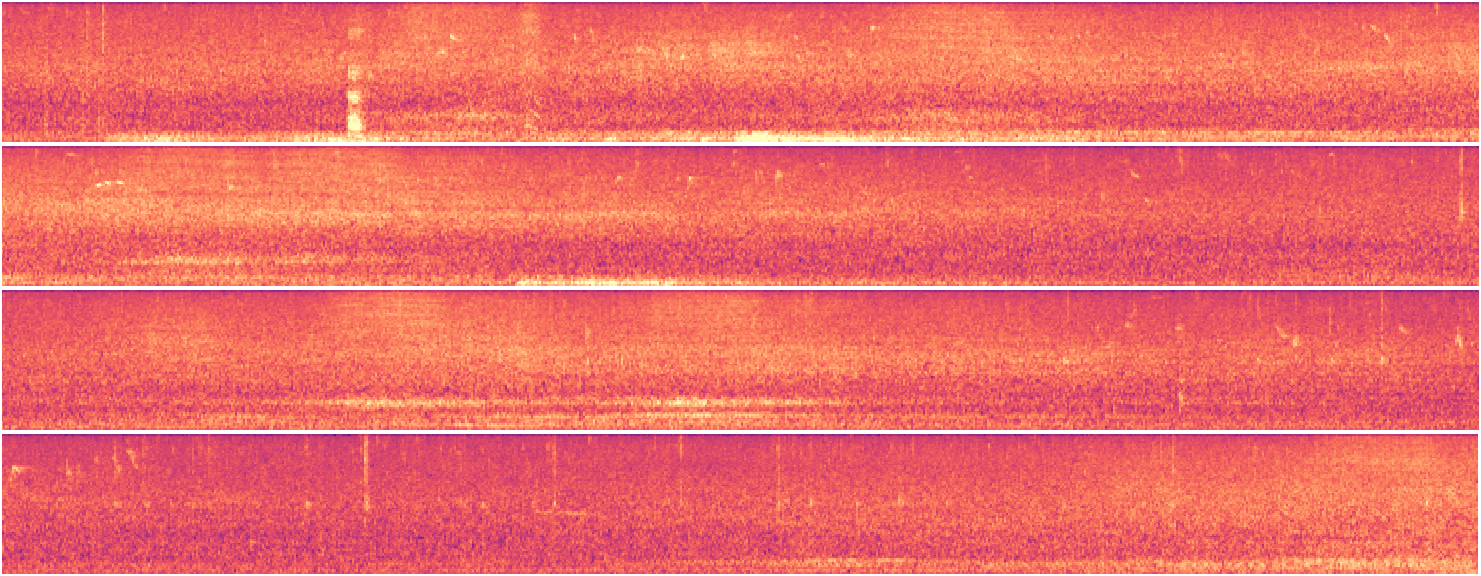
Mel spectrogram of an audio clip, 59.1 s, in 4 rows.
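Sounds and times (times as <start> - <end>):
steady rain falling: 0.0 - 59.0
low rumble: 32.0 - 39.2.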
